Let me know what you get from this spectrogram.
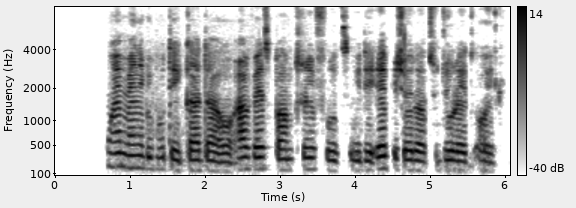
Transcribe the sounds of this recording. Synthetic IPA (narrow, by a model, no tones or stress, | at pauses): wɛ̃nmɛnipipɔldeɡadaɔʔavɛsbãmtɹifɹudswidiʔɛpiʃɔdatʰuduɹɛdɔjl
